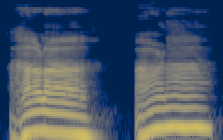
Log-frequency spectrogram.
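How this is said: It is said in a scornful voice.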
